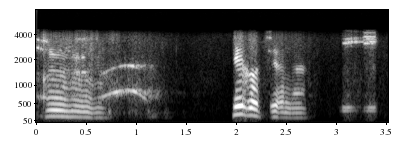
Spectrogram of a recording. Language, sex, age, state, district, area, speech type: Odia, male, 45-60, Odisha, Nabarangpur, rural, conversation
